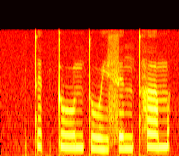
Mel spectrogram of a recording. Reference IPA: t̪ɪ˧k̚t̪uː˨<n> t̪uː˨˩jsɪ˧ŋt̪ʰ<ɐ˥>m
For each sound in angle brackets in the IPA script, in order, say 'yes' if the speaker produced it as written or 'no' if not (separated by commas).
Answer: yes, yes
